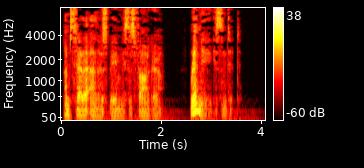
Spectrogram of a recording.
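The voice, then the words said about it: Upper-class British accent. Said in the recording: “Her British accent was distinctly upper class.”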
